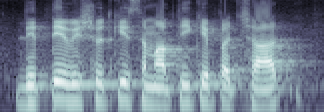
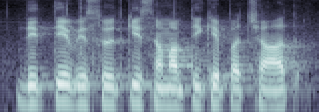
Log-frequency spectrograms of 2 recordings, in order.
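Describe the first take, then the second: Both takes have the same delivery.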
